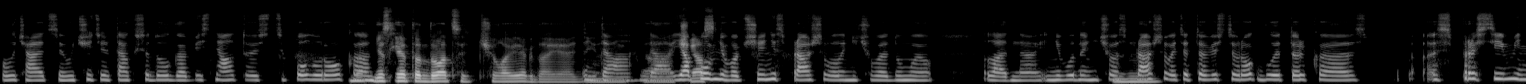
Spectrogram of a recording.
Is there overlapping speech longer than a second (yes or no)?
yes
